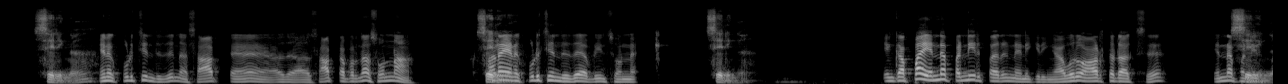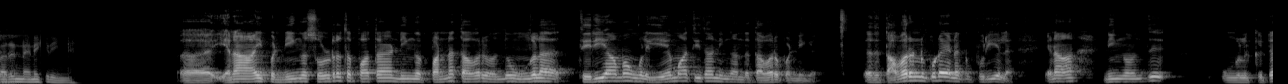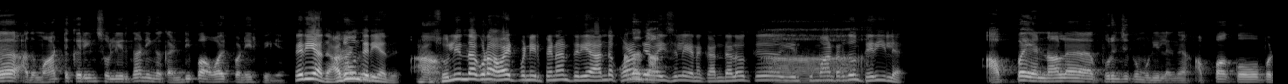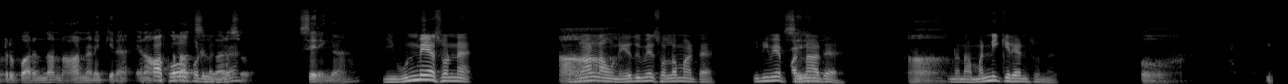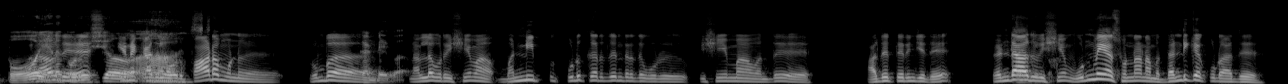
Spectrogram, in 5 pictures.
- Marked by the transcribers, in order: tapping; in English: "ஆர்த்தடாக்ஸூ"; tsk; in English: "அவாய்ட்"; in English: "அவாய்டு"; drawn out: "ஆ"; in English: "ஆர்தடாக்ஸ்ன்னு"; drawn out: "அ"
- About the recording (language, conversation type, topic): Tamil, podcast, மன்னிப்பு உங்கள் வாழ்க்கைக்கு எப்படி வந்தது?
